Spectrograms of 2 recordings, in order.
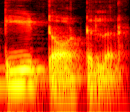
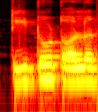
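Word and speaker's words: teetotaler: जो छूता तक नहीं है उसे हम बोलते हैं टी टॉटलर। ठीक है? अब देखो टी टॉलर टीटो टॉलर नहीं होता। टी टॉटलर होता है जिसकी स्पेलिंग आपकी यह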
